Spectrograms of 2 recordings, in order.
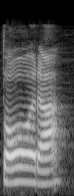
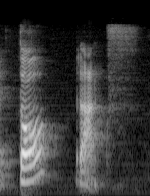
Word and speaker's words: tórax: sílaba só com consoante não é tora é tórax E aí você vai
